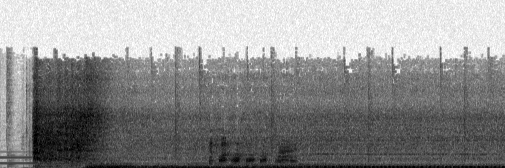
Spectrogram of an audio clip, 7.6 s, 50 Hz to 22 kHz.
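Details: Wife's Ford Mustang GT V8 after a repair: hitting a cinder block at 70 mph caused a bad exhaust leak at the manifold and likely an oxygen sensor code. The starter catches within a second and the engine settles into a steady, even idle with no ticking or puffing.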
